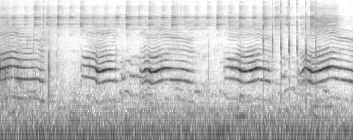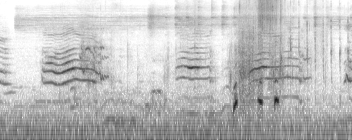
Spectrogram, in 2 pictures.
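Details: Domestic cat in heat: a series of about eight short wavering meows, each arched in pitch, spaced roughly one to two seconds apart, over steady low hum and faint music.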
